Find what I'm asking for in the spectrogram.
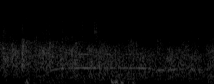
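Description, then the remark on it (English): An audience claps steadily to welcome a speaker being invited up, in a dense, sustained wash of applause, with a faint whistle-like tone rising briefly above the clapping. “And I just want to invite him up now and just let's just receive him with a round of applause and blessing for everything he's poured into our lives.”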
